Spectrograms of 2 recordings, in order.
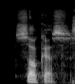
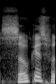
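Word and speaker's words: Csokas: How do you say his last name? – Sokas. – Sokas with a C-S. I guess that's like Sokas.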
